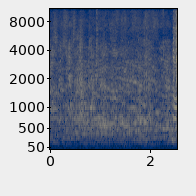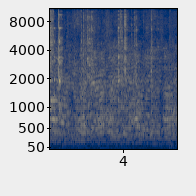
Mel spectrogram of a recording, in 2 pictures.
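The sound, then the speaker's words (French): Several people chat over coffee one floor up in a large house at 18 avenue de la Gare, La Chaise-Dieu. They talk at once in an indistinct, steady murmur, with occasional light clinks of cups, dishes and cutlery ringing out over the conversation. “Ou si je monte les marches d'un étage, il y en a d'autres qui papotent autour d'un café.”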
